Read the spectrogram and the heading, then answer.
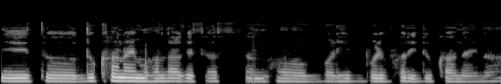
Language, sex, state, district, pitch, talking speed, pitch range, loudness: Halbi, male, Chhattisgarh, Bastar, 145 Hz, 155 wpm, 140-150 Hz, -21 LUFS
